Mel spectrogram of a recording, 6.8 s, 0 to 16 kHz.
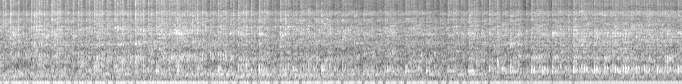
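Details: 1927 Ford Roadster 2.3L turbo four at idle after fuel-line repair on 91-octane fuel: deep, steady low rumble with an even beat, no misses or rattles; running cleanly, no leaks, still awaiting tuning.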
